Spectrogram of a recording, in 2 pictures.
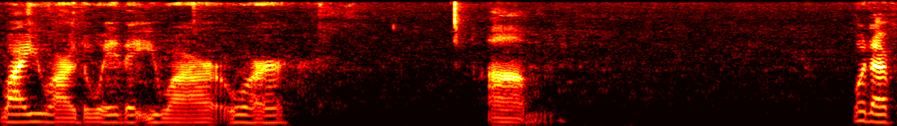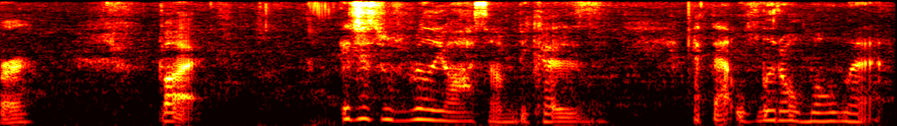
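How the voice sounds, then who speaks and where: A young woman speaks openly to the camera, rambling and heartfelt with lots of fillers. Her voice is bright with a gravelly fry at the ends of phrases. The audio is dull and lo-fi with a faint hiss behind her. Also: on the low side. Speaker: vlogger. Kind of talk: personal talk to camera.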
